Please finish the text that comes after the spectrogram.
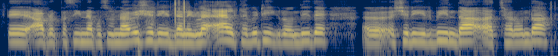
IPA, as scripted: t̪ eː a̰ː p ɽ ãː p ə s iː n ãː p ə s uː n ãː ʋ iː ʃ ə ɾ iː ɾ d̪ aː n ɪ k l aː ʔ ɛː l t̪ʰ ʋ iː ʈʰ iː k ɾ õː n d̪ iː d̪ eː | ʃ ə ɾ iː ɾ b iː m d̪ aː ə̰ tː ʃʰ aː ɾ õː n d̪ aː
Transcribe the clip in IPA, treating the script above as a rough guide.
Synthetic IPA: t̪ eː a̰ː p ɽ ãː p ə s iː n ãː p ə s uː n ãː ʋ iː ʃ ə ɾ iː ɾ d̪ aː n ɪ k l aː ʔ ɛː l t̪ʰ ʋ iː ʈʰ iː k ɾ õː n d̪ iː t̪ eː | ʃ ə ɾ iː ɾ b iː n d̪ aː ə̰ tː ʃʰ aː ɾ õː n d̪ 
